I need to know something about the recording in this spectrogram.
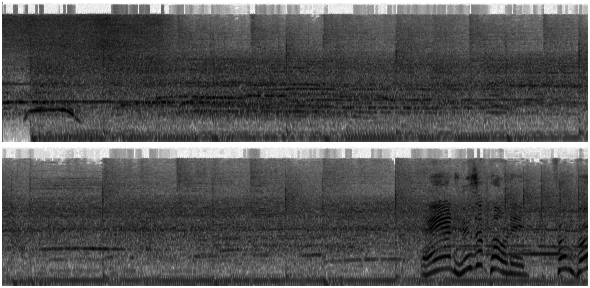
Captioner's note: cheers and applause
